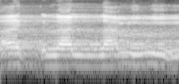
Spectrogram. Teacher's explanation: لما یہاں پر گنہ ہوگا، میم مشدد ہے اس لیے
